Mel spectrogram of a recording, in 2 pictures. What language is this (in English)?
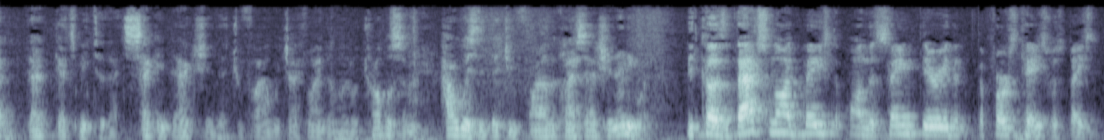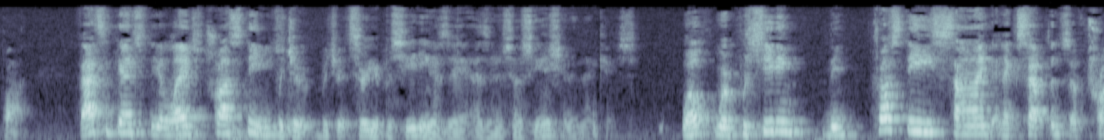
English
